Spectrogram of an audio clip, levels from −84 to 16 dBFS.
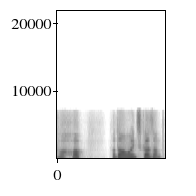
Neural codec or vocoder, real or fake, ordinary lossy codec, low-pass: codec, 16 kHz, 0.2 kbps, FocalCodec; fake; none; 7.2 kHz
